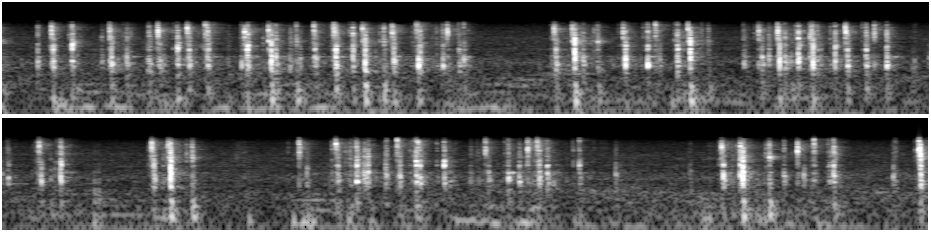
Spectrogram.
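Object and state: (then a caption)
Plastic mechanical keyboard. Fingertips type quickly on the RGB-lit plastic keycaps of a full-size Razer Huntsman mechanical keyboard. Rapid, bright, dry clacks come in bursts separated by brief pauses, each keystroke stopping sharply with no ring.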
